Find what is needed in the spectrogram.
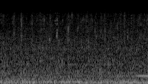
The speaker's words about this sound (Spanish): Escucha, escucha, escucha. Tal vez sea un manantial de agua dulce o el aguacero en un exuberante bosque tropical.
